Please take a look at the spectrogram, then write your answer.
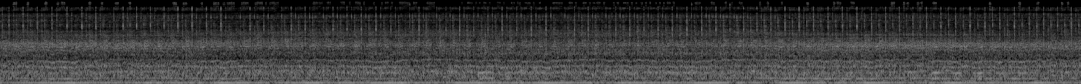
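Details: Axial SCX10 III RC crawler: a fast, steady ticking rides over the electric motor whine throughout. The drivetrain click was absent when first assembled and has since grown quite loud.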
